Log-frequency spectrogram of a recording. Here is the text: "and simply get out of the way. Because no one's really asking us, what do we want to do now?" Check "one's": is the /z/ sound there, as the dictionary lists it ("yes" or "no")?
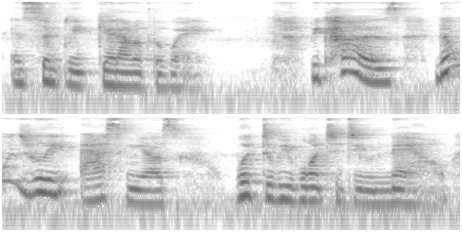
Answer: yes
